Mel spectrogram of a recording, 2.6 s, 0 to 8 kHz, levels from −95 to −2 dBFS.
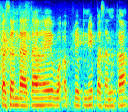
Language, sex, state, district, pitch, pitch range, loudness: Hindi, female, Maharashtra, Gondia, 190 Hz, 185-195 Hz, -18 LUFS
